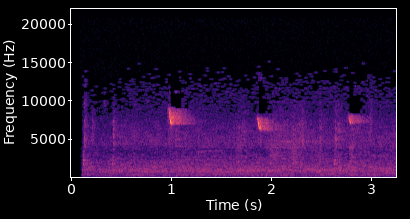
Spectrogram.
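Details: Black-crested titmouse giving its call after being given a treat: three thin, very high, slightly falling notes spaced about a second apart, over a steady broad rushing background noise.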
